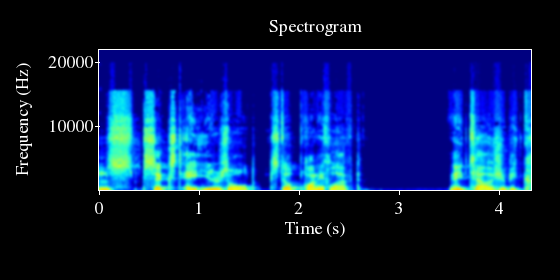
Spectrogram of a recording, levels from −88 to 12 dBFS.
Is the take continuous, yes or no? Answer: no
